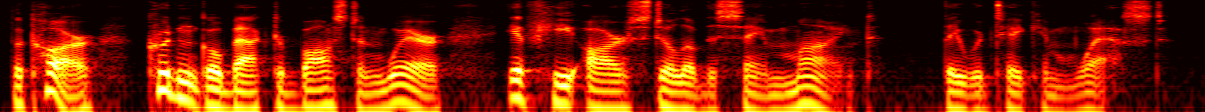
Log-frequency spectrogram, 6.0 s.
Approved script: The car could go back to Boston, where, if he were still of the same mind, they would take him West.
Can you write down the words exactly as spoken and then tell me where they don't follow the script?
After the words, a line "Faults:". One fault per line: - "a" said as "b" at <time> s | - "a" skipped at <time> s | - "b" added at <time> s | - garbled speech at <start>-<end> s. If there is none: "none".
The car couldn't go back to Boston, where, if he are still of the same mind, they would take him West.
Faults:
- "could" said as "couldn't" at 0.7 s
- "were" said as "are" at 2.9 s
